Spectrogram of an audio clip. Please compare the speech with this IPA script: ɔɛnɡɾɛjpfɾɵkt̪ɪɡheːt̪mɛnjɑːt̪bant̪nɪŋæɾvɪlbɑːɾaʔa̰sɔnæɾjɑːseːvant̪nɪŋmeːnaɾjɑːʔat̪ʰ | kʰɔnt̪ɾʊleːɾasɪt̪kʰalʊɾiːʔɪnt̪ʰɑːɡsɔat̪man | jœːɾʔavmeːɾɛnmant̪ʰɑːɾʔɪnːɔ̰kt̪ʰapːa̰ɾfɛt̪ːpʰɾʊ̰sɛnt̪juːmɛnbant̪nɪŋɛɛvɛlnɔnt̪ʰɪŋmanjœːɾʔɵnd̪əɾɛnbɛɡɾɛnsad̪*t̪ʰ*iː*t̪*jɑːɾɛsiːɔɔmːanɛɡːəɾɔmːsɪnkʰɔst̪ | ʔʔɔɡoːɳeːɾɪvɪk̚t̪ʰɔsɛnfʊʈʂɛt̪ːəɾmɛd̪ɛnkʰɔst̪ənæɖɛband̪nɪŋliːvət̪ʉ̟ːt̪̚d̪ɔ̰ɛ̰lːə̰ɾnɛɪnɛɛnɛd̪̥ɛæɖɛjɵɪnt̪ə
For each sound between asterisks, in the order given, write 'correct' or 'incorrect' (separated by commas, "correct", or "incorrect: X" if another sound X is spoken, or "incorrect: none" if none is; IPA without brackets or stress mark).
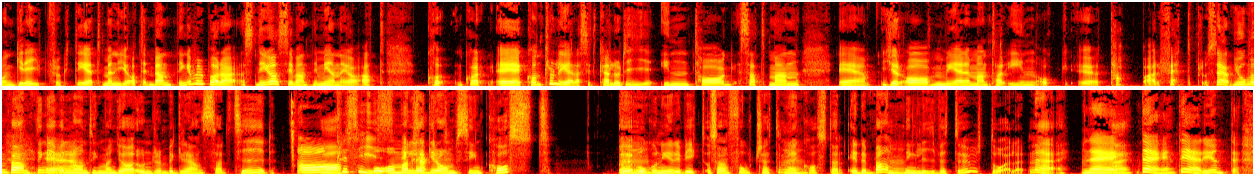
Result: correct, incorrect: d̪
